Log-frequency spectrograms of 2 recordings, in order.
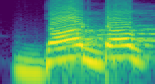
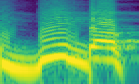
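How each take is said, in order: First: 'The' is said with a short 'thuh' vowel. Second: 'The' is said with a long 'thee' vowel. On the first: The speaker calls it right. "द dog पढ़ेंगे" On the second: The speaker calls it wrong. "दी dog पढ़ेंगे"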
